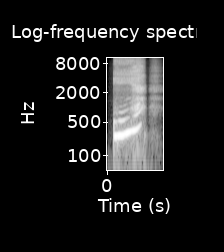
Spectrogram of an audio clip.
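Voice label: Vox Deny, Japanese; Frey; kingsraid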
